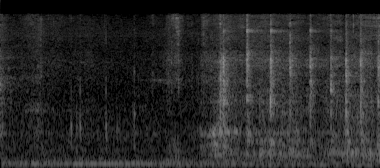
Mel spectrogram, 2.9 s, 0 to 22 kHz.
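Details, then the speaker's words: Honda HRR216 lawn mower after replacing rear wheel, drive pinion and sprocket (axles and pinions had no lubrication); wheel gives light evenly spaced clicks with no grinding or skipping, healthy drive ratchet. "Click, click, click. Stop."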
